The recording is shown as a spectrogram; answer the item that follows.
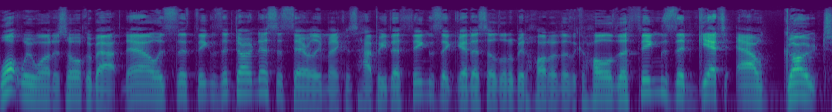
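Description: Heard in a very clean recording with a silent background, a man with an Australian accent speaks at a moderate pace. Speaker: radio host. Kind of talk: casual radio chat. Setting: radio studio.

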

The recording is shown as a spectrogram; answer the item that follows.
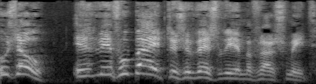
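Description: Using a put-on character voice, a man speaks at a moderate pace in a high pitch with very wide swings, his tone bright and sharp with a husky, rough edge.

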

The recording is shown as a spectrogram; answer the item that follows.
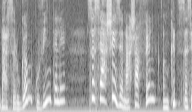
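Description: Plain reading aloud is what the speaker offers.

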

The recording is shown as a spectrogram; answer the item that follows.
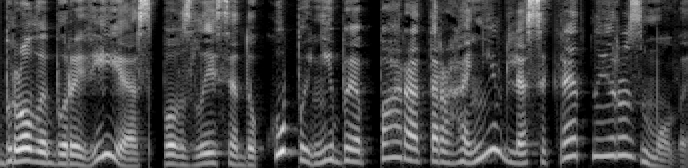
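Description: A reading voice that sounds unforced

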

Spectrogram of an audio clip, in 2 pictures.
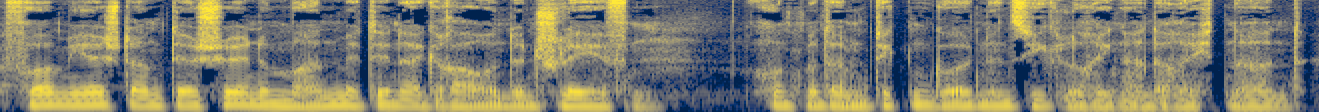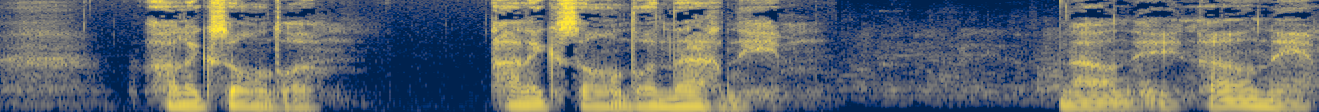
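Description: In a put-on character voice, a man speaks at a fairly slow pace with a low pitch, a slightly mellow tone, vocal fry, a husky, rough edge and fairly even intonation.

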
